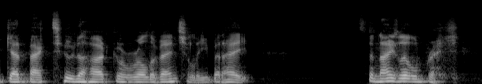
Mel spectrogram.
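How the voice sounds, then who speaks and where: A man's medium-pitched voice at a moderate pace with monotone, flat intonation, music playing in the background. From Netherlands. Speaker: gaming streamer. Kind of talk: casual live-stream chat.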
